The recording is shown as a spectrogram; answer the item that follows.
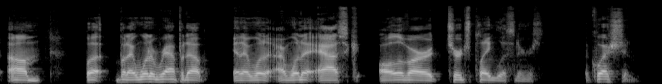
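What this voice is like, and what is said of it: Strained, failing voice. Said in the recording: “I am losing my voice.”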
